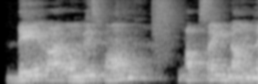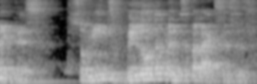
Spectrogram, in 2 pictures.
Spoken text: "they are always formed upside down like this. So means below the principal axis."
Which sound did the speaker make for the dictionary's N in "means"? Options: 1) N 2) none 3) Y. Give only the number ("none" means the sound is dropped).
1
